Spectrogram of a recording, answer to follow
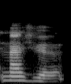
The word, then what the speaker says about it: majeur: Si j'avais 18 ans, je serais majeur. Okay. Majeur ou majeur? Je ne sais Majeur, pas. majeur. Majeur, ok. Vous vous rappelez, dans le tableau de phonétique, le J se prononce je.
